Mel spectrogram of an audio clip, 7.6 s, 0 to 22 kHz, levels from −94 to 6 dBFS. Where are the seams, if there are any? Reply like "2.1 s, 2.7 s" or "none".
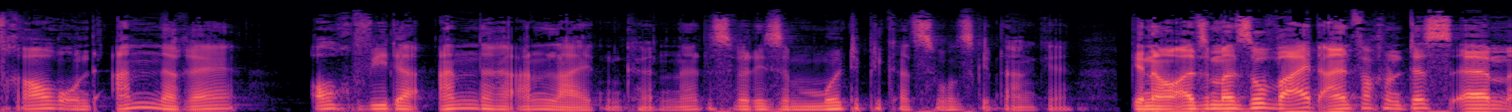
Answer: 5.6 s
